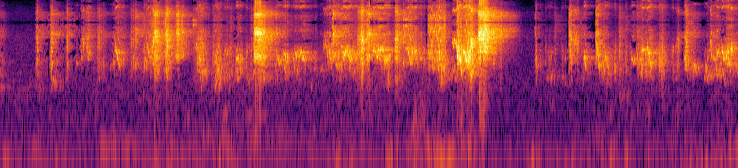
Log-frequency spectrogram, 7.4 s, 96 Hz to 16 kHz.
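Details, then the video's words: Pet parakeets singing at home: continuous twittering warble of rapid high chirps and raspy notes, swelling in loud bursts and easing off toward the end. "30 Minutes of Budgies Parakeets Singing, Chirping | Budgie Noises to make them Dance"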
